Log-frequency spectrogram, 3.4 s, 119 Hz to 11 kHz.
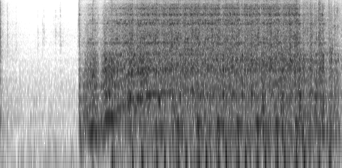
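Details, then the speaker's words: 2006 Cub Cadet LT1045 riding mower, about 20 years old; small engine catches and settles into a fast, steady run that never drops back. Idle stuck high; governor suspected as the cause. "All right. So, it's definitely got to be this governor."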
